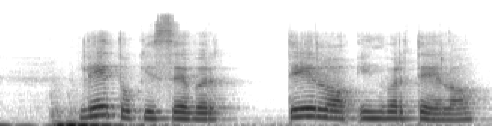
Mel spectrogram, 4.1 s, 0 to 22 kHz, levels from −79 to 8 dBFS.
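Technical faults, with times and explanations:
Throughout, Bluetooth SBC compression: the speech has a gritty, grainy overlay and thin, flickering treble, with nothing above 17 kHz. The likely cause is a starved SBC bit pool, which fits about 96 kbps, leaving top sub-bands nearly bitless and the rest coarsely quantised.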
